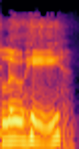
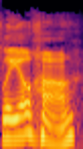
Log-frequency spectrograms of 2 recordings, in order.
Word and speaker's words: Liu He: And that's apparently the way that you say what I would say is Liu He, but it's Liu He. It's the correct pronunciation.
